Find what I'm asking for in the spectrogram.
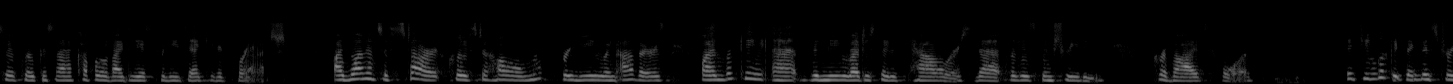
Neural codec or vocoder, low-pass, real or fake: codec, 16 kHz, 1 kbps, FreqCodec, smaller model; 7.2 kHz; fake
